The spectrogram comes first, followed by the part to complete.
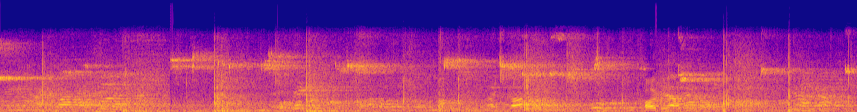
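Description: Basketball bouncing on a hard court amid short high squeaks and players' voices and shouts, all echoing in a large gym hall.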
